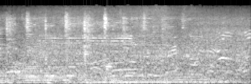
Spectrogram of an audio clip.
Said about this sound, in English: And sometimes the ground shakes as cars drive by, blasting music.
